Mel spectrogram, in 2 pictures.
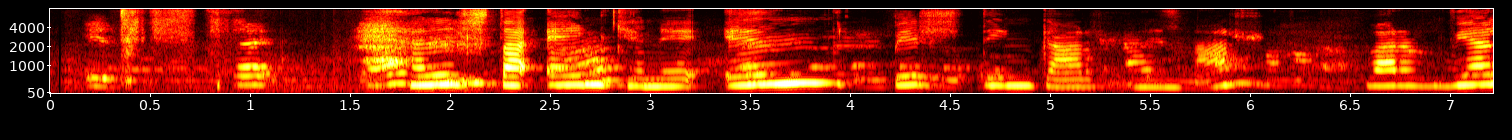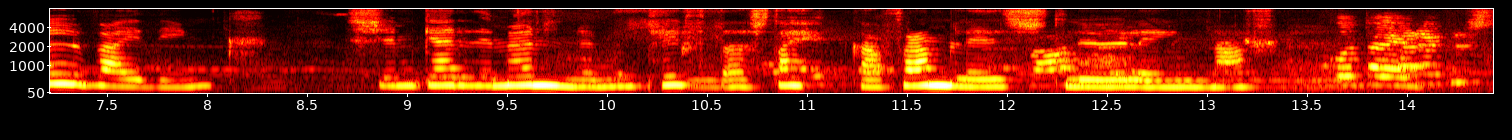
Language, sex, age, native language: Icelandic, female, 18-19, Icelandic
